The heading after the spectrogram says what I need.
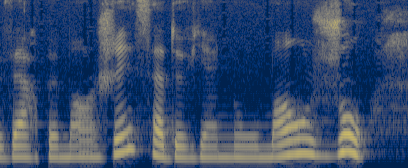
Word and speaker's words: mangeons: Par exemple, le verbe manger, ça devient nous mangeons. On a ajouté la lettre E avant le ONS pour ne pas la prononcer mangon.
